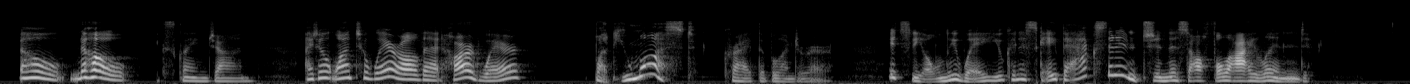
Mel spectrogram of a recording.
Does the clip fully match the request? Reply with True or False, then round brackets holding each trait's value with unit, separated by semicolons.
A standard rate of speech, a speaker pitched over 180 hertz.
False (130 wpm; 190 Hz)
